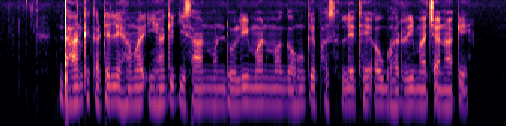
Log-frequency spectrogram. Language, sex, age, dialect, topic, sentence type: Chhattisgarhi, male, 18-24, Western/Budati/Khatahi, banking, statement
